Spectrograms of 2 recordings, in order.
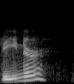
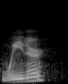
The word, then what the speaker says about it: Wiener: You say you pronounce it, what you say the W like a V like the Germans. I've never heard that, but that's how you do it? Norbert Wiener, not Wiener?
